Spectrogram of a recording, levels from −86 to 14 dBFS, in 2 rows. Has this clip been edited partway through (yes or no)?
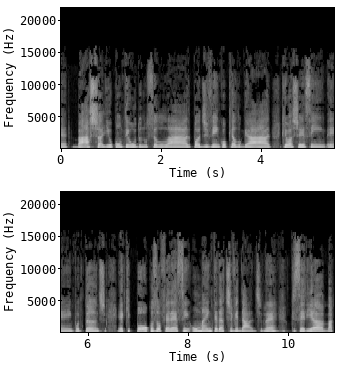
no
